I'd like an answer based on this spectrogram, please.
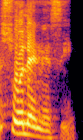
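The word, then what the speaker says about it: Solanaceae: बाकी इसकी प्रोनाउंसिएशन ऐसे होती है रोजे से, लेगुमिनी से एंड सोलेनेसी।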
